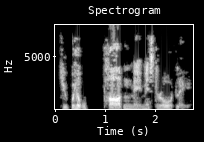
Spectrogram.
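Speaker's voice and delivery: short of breath, as if wheezing; asthmatic breathlessness. A narrator's reading. Proprietor to Mister Audley, breathless and worried. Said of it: "with asthmatic breathlessness".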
